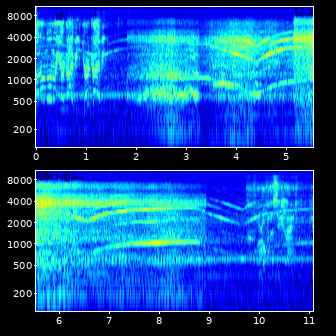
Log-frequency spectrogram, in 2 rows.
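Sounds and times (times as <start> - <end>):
police siren wailing: 0.0 - 11.0
car engine running: 1.8 - 9.6.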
